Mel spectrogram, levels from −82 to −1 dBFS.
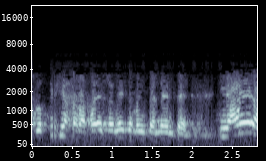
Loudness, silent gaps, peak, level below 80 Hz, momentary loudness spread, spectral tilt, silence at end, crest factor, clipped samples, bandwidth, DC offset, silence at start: -19 LUFS; none; -6 dBFS; -66 dBFS; 8 LU; -3 dB/octave; 0 s; 12 dB; under 0.1%; 4.6 kHz; under 0.1%; 0 s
